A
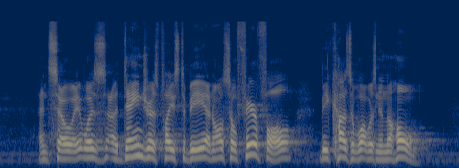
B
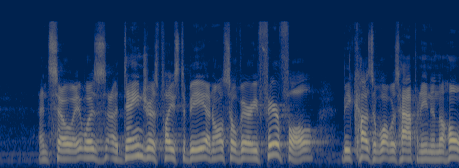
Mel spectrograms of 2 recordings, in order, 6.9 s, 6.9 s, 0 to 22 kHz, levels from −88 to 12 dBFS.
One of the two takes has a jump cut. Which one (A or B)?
A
